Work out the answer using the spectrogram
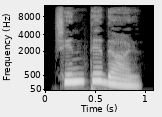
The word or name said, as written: ಚಿಂತೆದಾಳ್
